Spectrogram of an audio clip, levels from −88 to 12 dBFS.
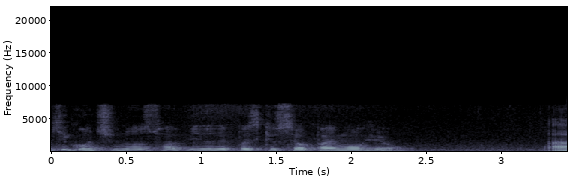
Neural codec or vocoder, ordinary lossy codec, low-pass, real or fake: none; none; 7.2 kHz; real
